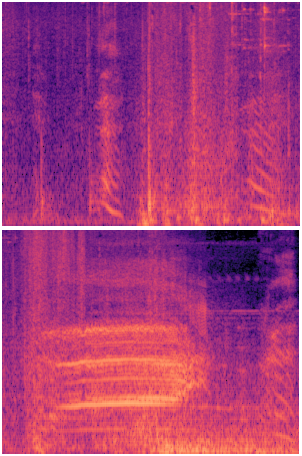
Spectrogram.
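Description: A young man shouts in alarm, close by.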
